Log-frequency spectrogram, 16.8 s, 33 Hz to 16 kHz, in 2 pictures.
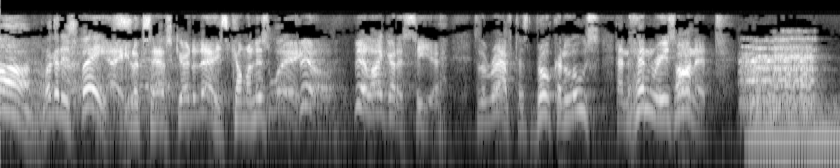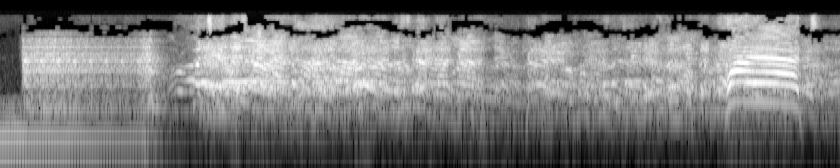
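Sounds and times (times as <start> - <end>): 
speech: 0.2 - 8.0
low droning tone: 7.4 - 10.1
agitated crowd of men shouting and clamoring: 10.2 - 13.0
laughter: 10.2 - 16.8.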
